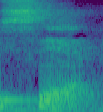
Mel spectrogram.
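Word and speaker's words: shea: then I bought some she butter how do you say that she butter she butter some people say she some people say share whatever you call it B this cuz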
